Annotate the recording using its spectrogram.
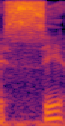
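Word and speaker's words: Syd: And then there was a randomizer made by Sid, I think it's pronounced Sid, S-Y-D, Montague, or Montague, I'm not sure.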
